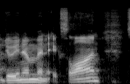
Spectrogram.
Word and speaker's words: Ixalan: Everyone started saying Ixalan. Then we're like, oh, the X in the Mayan dialect is pronounced the CH, which would be Ixalan. But Melissa DeTora confirmed that it is Ixalan with the X.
